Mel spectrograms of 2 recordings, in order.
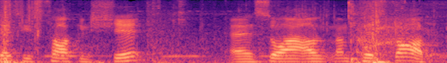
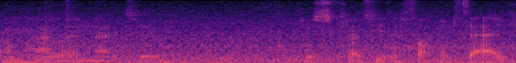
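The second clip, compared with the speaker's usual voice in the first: whispered, much softer aside; whispering; 13 semitones lower, 19 dB quieter than usual. Real, not acted. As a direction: whisper it under your breath. Muttering an aside off-mic.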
